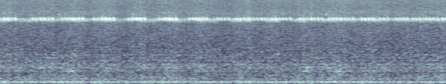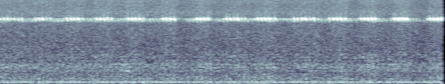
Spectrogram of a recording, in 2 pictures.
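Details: Night crickets accompanying a fireworks celebration outdoors: a continuous shrill trill pulsing rapidly and evenly at a constant high pitch, with a soft low steady drone beneath and no explosions audible.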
